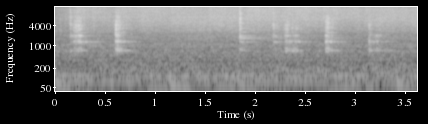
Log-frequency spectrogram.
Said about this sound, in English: I can pop them in the same pan that I just cooked my steak in.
